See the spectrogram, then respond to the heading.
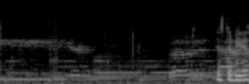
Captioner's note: pepper grinding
